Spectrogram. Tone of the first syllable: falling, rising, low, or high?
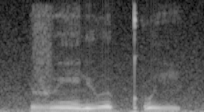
low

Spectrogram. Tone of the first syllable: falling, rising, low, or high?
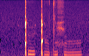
high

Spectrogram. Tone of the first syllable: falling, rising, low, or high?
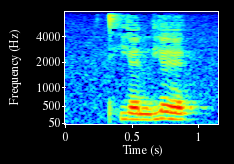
low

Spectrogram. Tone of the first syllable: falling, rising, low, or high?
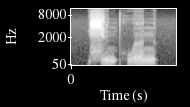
low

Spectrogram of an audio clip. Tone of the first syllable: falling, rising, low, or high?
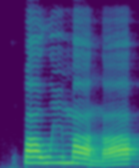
high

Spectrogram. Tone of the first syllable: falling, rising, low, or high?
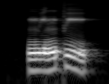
rising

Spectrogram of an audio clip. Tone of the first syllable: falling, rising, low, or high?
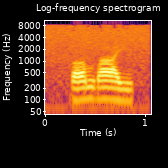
rising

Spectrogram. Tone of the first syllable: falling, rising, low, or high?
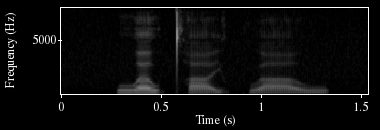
high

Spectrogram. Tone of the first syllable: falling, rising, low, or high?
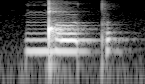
high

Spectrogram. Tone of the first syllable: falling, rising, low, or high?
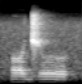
low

